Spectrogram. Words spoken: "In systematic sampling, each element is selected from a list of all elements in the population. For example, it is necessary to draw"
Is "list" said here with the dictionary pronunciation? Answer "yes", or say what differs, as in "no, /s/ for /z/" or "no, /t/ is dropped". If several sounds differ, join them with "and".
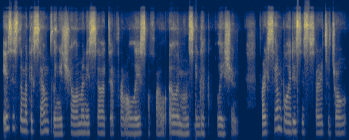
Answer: no, /t/ is dropped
